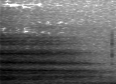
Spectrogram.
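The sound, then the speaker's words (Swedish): A slow, deep breath during a calming breathing exercise, a soft airy rush that fades gradually over under two seconds, fairly faint and with no talk. “Och ta ett djupt andetag in genom näsan. Fyll upp bröstkorgen och magen med luft. Och släpp långsamt ut andetaget genom munnen.”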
